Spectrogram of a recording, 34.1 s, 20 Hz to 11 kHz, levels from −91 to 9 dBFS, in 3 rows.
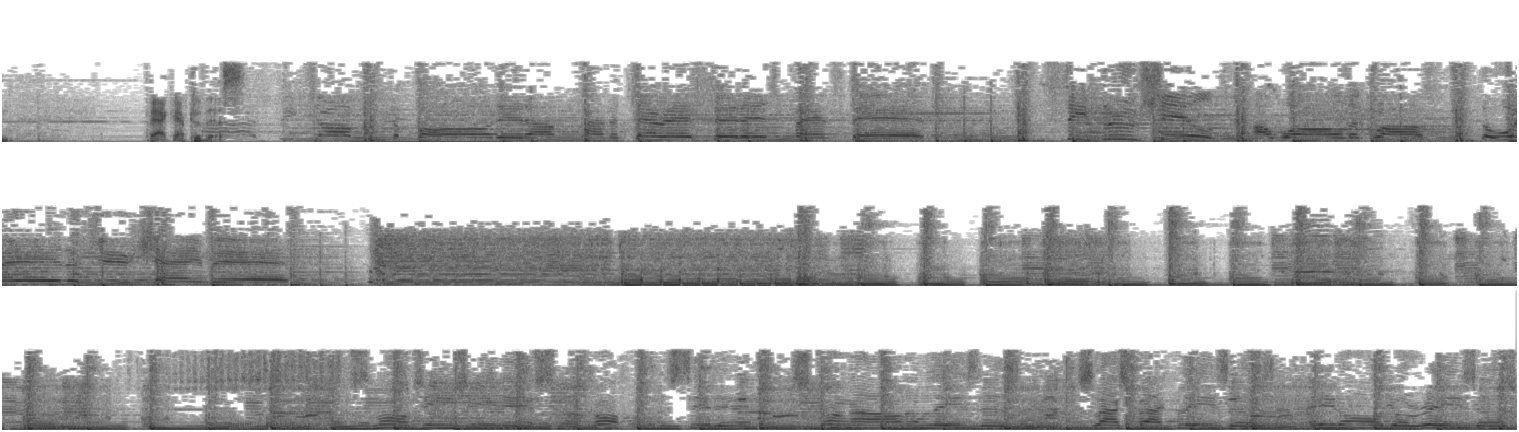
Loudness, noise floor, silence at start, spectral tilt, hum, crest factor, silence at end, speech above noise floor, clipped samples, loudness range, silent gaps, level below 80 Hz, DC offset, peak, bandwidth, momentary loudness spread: -18 LUFS; -39 dBFS; 0 s; -5 dB/octave; none; 18 dB; 0 s; 22 dB; under 0.1%; 2 LU; none; -34 dBFS; under 0.1%; -2 dBFS; 6.6 kHz; 5 LU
